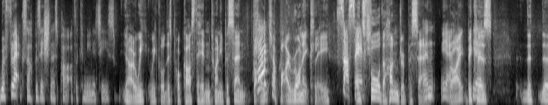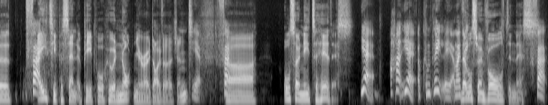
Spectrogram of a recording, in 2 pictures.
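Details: Adult man speaking, with brief replies from a second voice; normal conversational speech.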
